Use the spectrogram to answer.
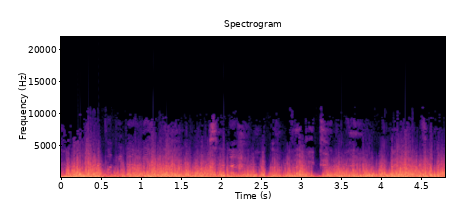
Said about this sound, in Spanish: El viento.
